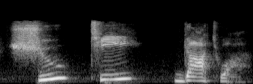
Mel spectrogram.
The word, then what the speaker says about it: Ncuti Gatwa: And this is how you pronounce his name. I don't know if you'll ever remember it, but I have it down now. It's Ncuti Gatwa.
